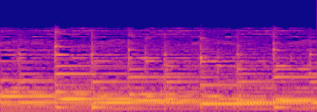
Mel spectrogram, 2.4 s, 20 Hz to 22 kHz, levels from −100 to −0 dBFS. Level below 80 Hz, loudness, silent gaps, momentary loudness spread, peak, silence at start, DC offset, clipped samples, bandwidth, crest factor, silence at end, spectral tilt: -52 dBFS; -23 LUFS; none; 2 LU; -12 dBFS; 0 s; under 0.1%; under 0.1%; 8.2 kHz; 10 dB; 0 s; -6 dB/octave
